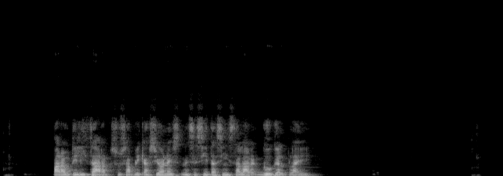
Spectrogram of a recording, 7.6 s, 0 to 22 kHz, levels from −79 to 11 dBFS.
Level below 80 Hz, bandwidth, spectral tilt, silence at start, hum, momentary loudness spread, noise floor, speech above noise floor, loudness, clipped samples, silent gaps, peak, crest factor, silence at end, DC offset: -58 dBFS; 9 kHz; -5.5 dB/octave; 0.8 s; none; 7 LU; -58 dBFS; 38 dB; -21 LUFS; under 0.1%; none; -2 dBFS; 22 dB; 2.85 s; under 0.1%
